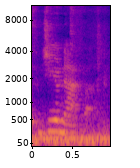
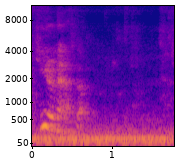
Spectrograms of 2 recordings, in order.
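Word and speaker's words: Chaetognatha: The G is silent, and it's Chionotha. All right. Sorry, Chionotha.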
